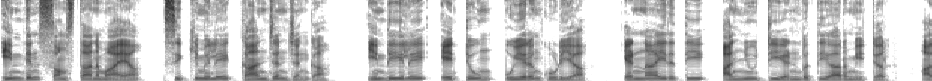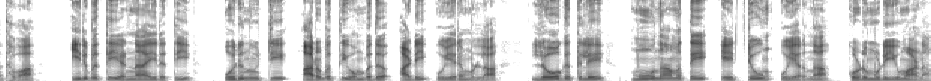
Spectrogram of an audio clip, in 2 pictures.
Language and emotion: Malayalam, neutral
